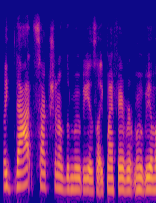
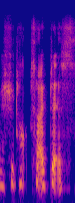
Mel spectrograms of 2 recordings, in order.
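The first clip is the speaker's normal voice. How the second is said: put-on British accent, quieter; 4 semitones higher, 6 dB quieter than usual. Praising her, the speaker mimics how she talks: imitating her British accent. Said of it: "beautiful British accent".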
